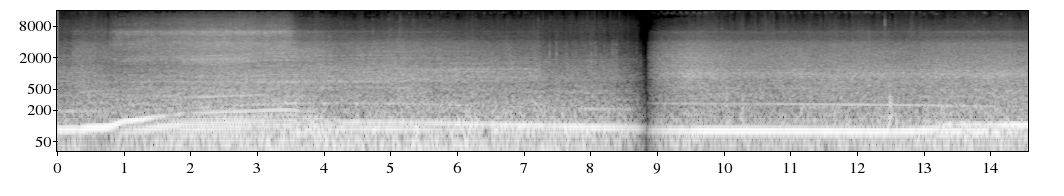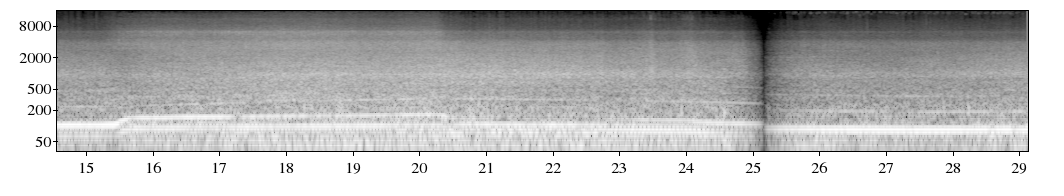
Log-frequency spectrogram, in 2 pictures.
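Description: Chevrolet Corvette C4's V8 engine heard from inside the cabin while driving: it revs up through the first few seconds, then settles into a steady run, stepping up in pitch about halfway through. The sound briefly cuts out twice.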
